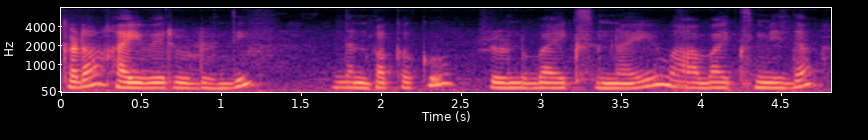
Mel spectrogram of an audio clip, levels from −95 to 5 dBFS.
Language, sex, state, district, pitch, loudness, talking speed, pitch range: Telugu, female, Telangana, Mahabubabad, 185 Hz, -19 LUFS, 150 wpm, 180-230 Hz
